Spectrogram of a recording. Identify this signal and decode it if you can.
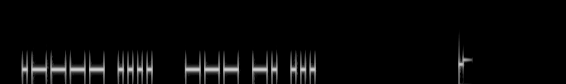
Morse code, heard as a keyed tone, about 25 wpm, 700 Hz. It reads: 1H ONS
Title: Winter Field Day Exchanges 25wpm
